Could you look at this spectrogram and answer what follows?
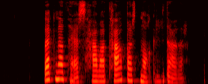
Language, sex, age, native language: Icelandic, female, 50-59, Icelandic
